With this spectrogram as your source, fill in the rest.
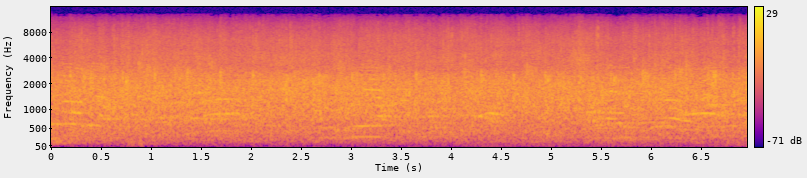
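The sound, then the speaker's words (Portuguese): Sustained applause from a large audience, a dense, steady wash of clapping at constant loudness for several seconds with a faint murmur of voices mixed in. “Vamos aplaudir mais.”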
